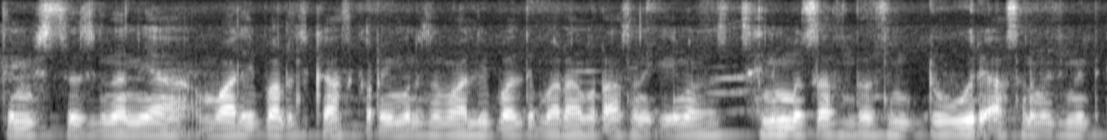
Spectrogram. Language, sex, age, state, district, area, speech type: Kashmiri, male, 30-45, Jammu and Kashmir, Shopian, rural, spontaneous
